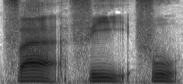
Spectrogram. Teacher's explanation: kita mengucapkan huruf fa itu harus ada nafas yang mengalir ketika kita mengucapkannya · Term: sifat hamas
